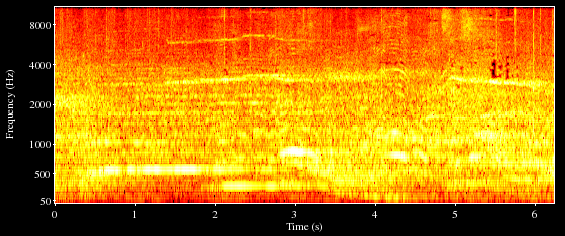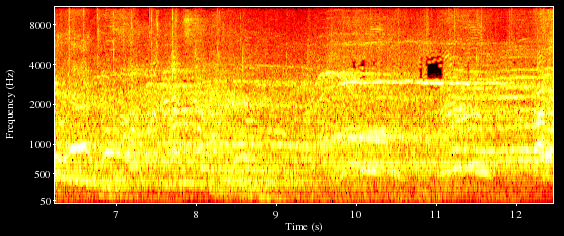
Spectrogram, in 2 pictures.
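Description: A crowd of men cheers and shouts in a large echoing sports hall.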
